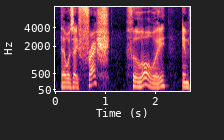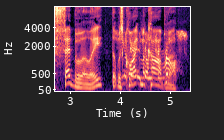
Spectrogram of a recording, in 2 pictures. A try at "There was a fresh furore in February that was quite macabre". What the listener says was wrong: You're doing a Jonathan Ross, which is an imitation of the Andalusian lisp.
